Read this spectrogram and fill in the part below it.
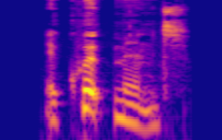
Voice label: "equipment", voice, english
